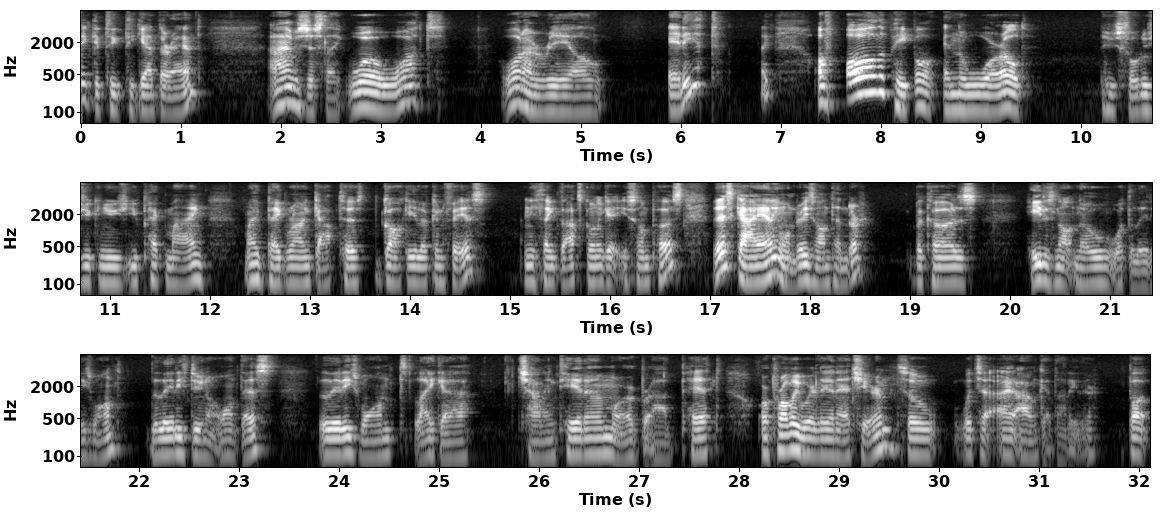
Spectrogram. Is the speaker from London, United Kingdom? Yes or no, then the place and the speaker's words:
no; North Down, Northern Ireland, United Kingdom; moved away as an adult; now in Belfast, United Kingdom; Everyone knows I'm from North Down. That is my place, my spot on this earth, the Gold Coast itself. Hollywood, Crawfordsburn, Bangor, Donaghadee, those joints are my joints.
